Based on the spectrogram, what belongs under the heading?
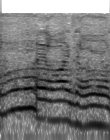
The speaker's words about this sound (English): Remember this cat? Oh, that cat was so mad. Oh, that's the Olong Johnson cat. Sounds like an ancient Japanese man.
